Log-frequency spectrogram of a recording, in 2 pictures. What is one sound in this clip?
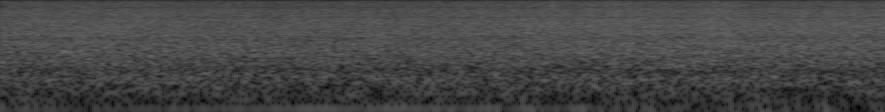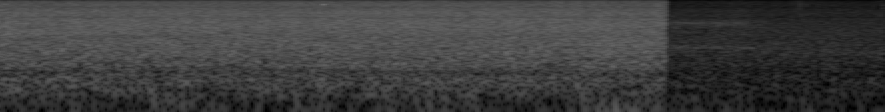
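Rushing water roars steadily over rapids.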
